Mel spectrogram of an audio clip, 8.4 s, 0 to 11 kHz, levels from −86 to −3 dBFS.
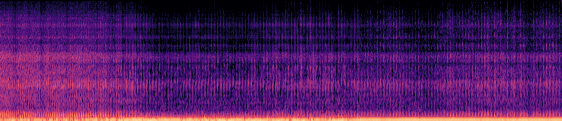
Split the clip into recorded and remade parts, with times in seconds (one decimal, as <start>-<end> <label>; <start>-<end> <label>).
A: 0.0-1.8 recorded; 1.8-5.4 remade; 5.4-8.4 recorded

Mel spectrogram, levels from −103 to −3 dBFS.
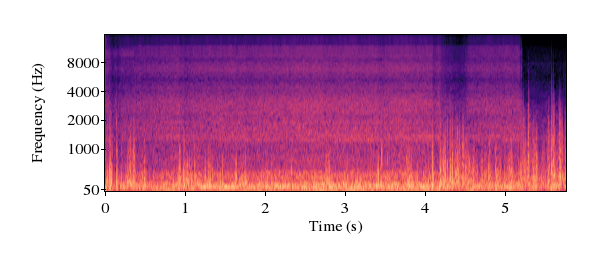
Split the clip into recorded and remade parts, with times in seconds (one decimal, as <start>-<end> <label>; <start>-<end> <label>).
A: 0.0-1.3 recorded; 1.3-4.0 remade; 4.0-5.8 recorded

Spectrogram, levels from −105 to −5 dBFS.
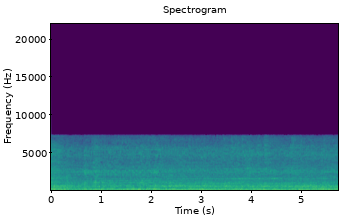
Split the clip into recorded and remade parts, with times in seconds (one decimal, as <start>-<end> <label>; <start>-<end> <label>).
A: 0.0-0.8 recorded; 0.8-2.2 remade; 2.2-5.8 recorded

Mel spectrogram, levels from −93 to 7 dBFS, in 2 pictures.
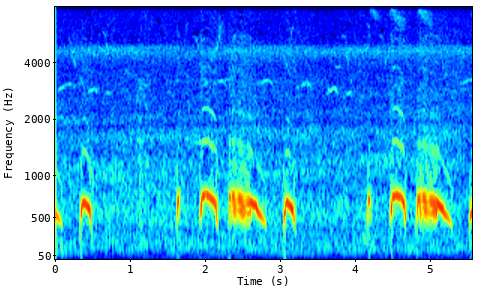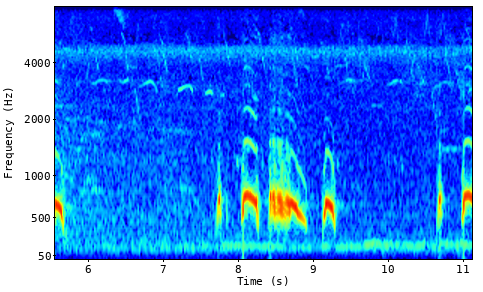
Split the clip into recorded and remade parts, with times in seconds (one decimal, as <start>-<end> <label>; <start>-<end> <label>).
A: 0.0-2.0 recorded; 2.0-5.1 remade; 5.1-11.1 recorded

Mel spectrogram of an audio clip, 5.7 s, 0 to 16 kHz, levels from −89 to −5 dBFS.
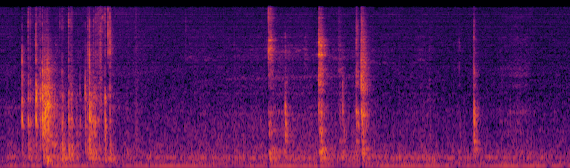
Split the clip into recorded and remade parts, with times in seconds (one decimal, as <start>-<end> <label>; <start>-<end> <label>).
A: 0.0-5.7 remade

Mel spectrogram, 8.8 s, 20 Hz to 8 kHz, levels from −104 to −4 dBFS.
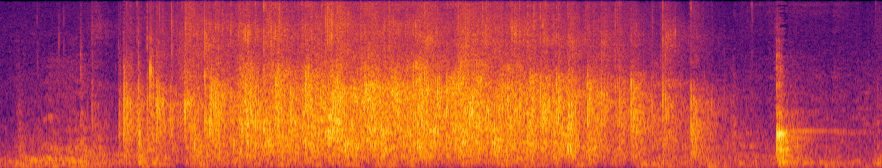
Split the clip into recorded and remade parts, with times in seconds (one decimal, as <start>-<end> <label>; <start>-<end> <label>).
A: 0.0-1.5 recorded; 1.5-2.1 remade; 2.1-3.3 recorded; 3.3-5.3 remade; 5.3-5.7 recorded; 5.7-6.8 remade; 6.8-8.8 recorded

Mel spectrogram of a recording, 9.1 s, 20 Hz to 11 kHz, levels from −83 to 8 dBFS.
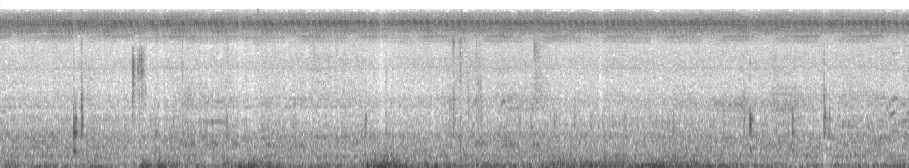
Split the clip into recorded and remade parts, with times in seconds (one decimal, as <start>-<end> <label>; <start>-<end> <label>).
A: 0.0-8.0 recorded; 8.0-8.7 remade; 8.7-9.1 recorded

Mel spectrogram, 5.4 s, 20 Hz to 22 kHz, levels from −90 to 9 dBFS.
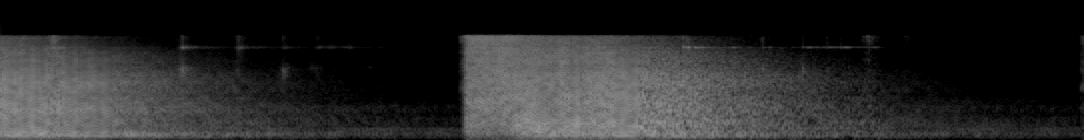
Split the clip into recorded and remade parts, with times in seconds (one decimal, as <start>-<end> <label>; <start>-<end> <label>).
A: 0.0-3.2 remade; 3.2-4.4 recorded; 4.4-5.4 remade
